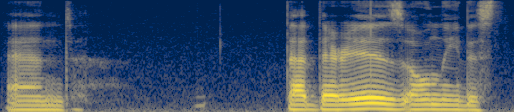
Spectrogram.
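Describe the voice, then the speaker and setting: Very slow, creaky-voiced meditation teacher, sex unclear. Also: mid-range voice, little pitch movement, dark tone. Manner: unhurried, with long pauses between short phrases. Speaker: meditation teacher leading an online retreat. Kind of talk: guided meditation, gentle spontaneous talk.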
